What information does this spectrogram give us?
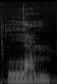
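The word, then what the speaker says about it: lam: The sound associated with this chakra is the seed sound lum, and you say it like this. Lum.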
